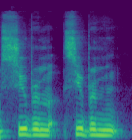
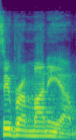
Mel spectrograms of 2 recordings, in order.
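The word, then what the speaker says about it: Subramanyam: it's Subramaniam, like money.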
